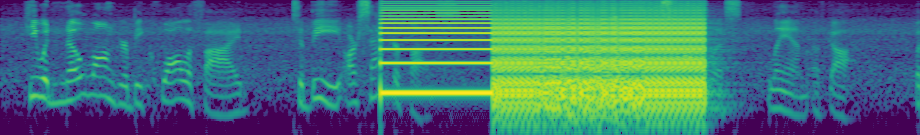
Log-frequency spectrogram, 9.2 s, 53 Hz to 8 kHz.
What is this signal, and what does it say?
POCSAG pager data (512 baud), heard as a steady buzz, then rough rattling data, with speech in English.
